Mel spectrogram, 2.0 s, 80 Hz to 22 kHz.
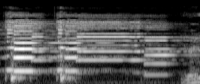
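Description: Yamaha PSR-E473 keyboard playing in F major: several notes struck close together at the start and left ringing, then another note about a second and a half in. A man's voice comes in right at the end.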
